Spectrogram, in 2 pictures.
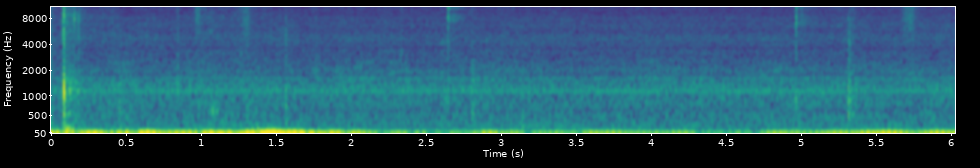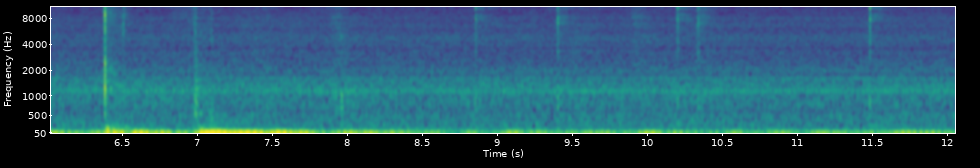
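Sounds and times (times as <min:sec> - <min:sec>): faint steady hum: 0:00.0 - 0:12.0
computer mouse clicks: 0:06.4 - 0:07.2, 0:08.8 - 0:10.5, 0:11.4 - 0:11.7.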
